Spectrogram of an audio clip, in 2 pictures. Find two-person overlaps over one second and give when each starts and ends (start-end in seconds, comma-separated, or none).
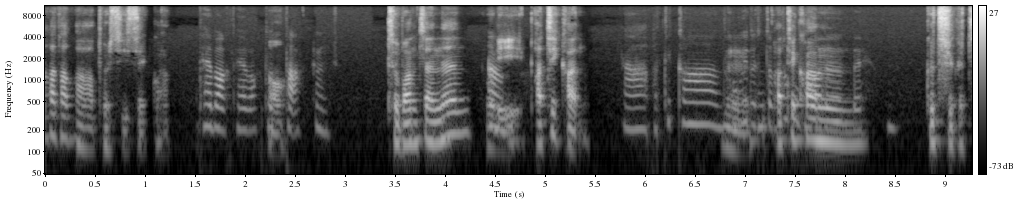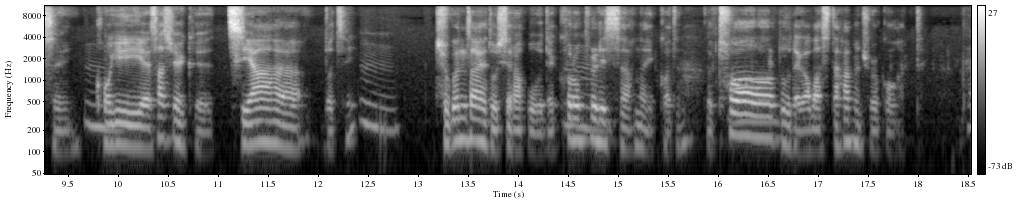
6.8-8.2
